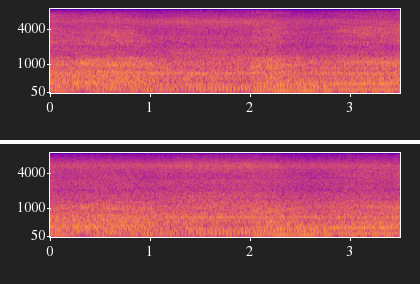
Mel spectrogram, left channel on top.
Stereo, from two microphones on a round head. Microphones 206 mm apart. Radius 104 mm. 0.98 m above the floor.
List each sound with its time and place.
0.0 s a vehicle: 30° left (ahead or behind)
